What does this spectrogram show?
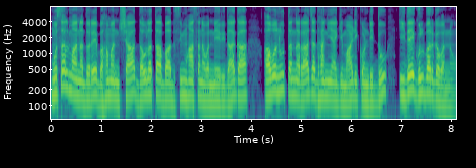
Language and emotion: Kannada, neutral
